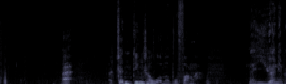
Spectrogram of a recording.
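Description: A middle-aged man speaks in a low, tense voice close by.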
